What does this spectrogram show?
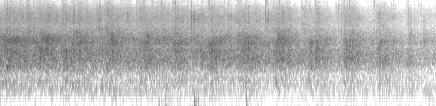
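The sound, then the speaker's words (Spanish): Sustained church audience applause given for Jesus during a sermon, a dense steady wash of many hands clapping for several seconds, with faint cheering mixed in, tapering off slightly at the end. “Ah, den un aplauso a Jesús.”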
